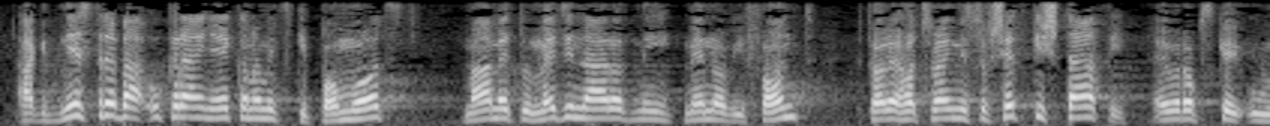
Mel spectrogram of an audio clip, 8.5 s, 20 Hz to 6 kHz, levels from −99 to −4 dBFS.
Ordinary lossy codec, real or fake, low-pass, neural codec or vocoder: none; real; 5.4 kHz; none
